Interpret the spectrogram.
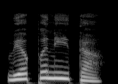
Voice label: "ವ್ಯಪನೀತ", Kannada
